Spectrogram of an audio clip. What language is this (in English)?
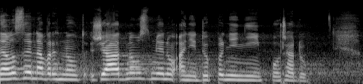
Czech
